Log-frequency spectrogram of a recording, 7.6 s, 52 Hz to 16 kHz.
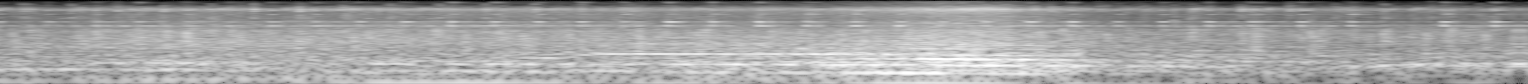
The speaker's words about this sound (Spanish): las 8 de la tarde, la hora del aplauso de los españoles, de los madrileños, a sus sanitarios y a todos los que nos ayudan a salir adelante estos días complicados. Así suena ese aplauso desde Santa María de la Cabeza,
